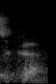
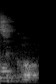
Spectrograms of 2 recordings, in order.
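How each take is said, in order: First: The word ends in an a sound. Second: The word ends in an o sound.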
